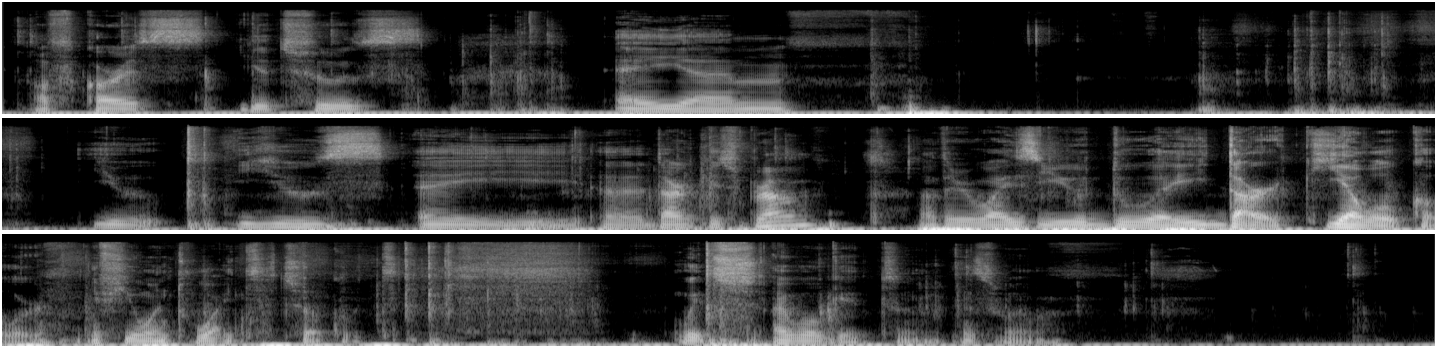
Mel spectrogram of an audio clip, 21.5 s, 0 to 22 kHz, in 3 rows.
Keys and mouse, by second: 1.6 click, 2.4 shift+a, 10.6 shift+a, 20.0-21.4 drag.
